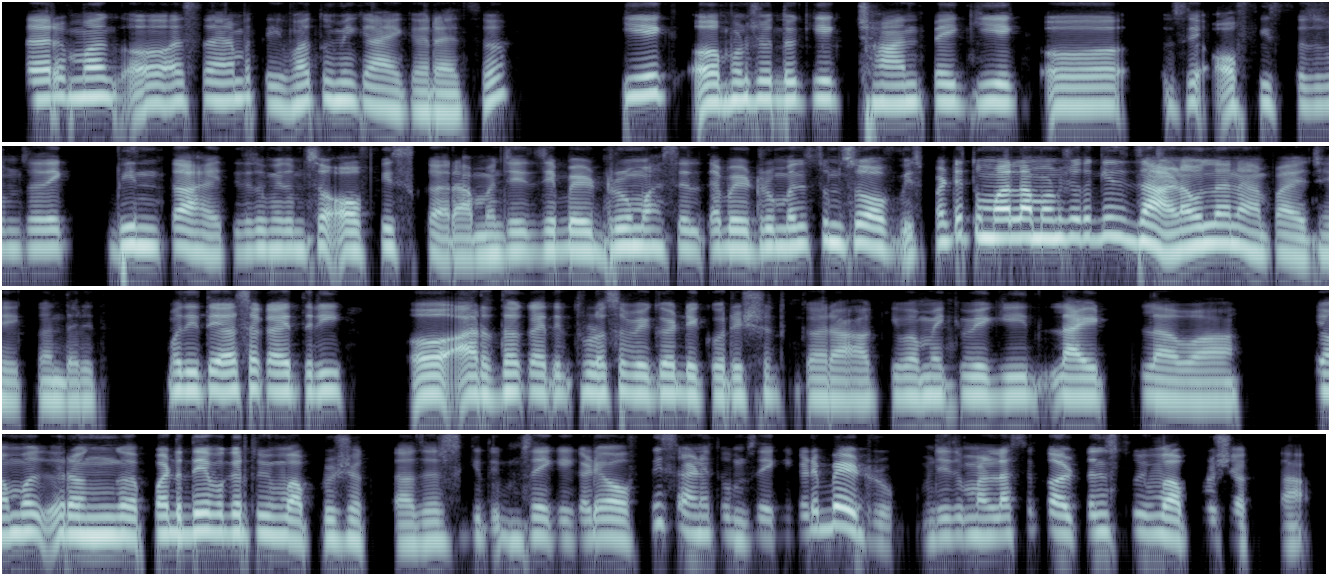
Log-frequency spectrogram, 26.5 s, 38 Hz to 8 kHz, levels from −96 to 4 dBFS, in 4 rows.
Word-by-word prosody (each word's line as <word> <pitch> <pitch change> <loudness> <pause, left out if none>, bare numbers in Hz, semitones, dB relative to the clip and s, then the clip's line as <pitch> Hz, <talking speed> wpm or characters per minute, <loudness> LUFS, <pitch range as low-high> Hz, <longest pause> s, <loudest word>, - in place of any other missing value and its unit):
तर 200 +2 +3
मग 215 0 +3
असं 170 +3 -1
आहे 185 - 0
ना - - -2
मग 205 - -4
तेव्हा 165 +1 -2
तुम्ही 185 -1 +1
काय 150 -5 -1
करायचं? 130 +7 -3 0.6
की 220 - -1
एक 240 -1 +3
म्हणू 175 +3 +4
शकतो, 195 -1 +1
की 200 - -1
एक 195 - -1
छानपैकी 175 0 -1
एक 170 - -2 0.2
अ, 155 0 0 0.3
जे - - -5
ऑफिस 160 +3 -4
तुमचं 160 +1 -7
एक 165 0 -1 0.2
भिंत 175 -1 +2
आहे. 150 -6 +2
तिथे 145 +1 -8
तुम्ही 160 0 -1
तुमचं 155 -1 -2
ऑफिस 150 +2 0
करा. 125 -3 -2
म्हणजे 135 +4 -1
जे 155 - 0
बेडरूम 165 +3 +3
असेल, 165 -1 -3
त्या 160 - -3
बेडरूममध्येच 170 +4 +1
तुमचं 200 -1 +2
ऑफिस. 165 -7 +1
पण 210 +2 -1
ते - - +2
तुम्हाला 245 0 +9
म्हणू 240 0 +7
शकतो, 245 0 +1
की 255 0 +1
जाणवलं 195 0 +6
नाही 160 -6 +2
पाहिजे 130 -2 -2
एकंदरीत. 125 0 -5 0.4
मग 170 - +1
तिथे 175 0 +2
असं 170 +2 +3
काहीतरी 165 0 0 0.4
अ, 140 - 0 0.2
अर्धं 150 +2 +1
काहीतरी 160 -2 -3
थोडंसं 160 0 -2
वेगळं 155 0 0
डेकोरेशन 140 0 -3 0.2
करा 130 -1 -3
किंवा 140 -1 -3
मग 145 - -1
एक 145 - -8
वेगळी 145 0 -1 0.2
लाईट 140 -2 +2 0.2
लावा 125 -2 -1 0.4
किंवा 170 - -1
मग 185 - -2
रंग, 170 0 +4 0.2
पडदे 180 +2 +4
वगैरे 185 -1 +1
तुम्ही 175 -2 -1
वापरू 150 +1 -1
शकता 135 -3 -6
जसं 140 +2 -7
की 160 - -11
तुमचं 145 +2 -7
एकीकडे 150 -1 -5
ऑफिस 155 - -3
आणि 175 -1 -3
तुमचं 155 -3 -11
एकीकडे 160 +6 -8
बेडरूम. 205 - +3
म्हणजे 150 +3 -8
तुम्हाला 165 0 -2
असं 170 +5 -14
कर्टन्स 185 0 -2
तुम्ही 180 -2 -6
वापरू 150 -1 0
शकता. - - -10
165 Hz, 200 wpm, -21 LUFS, 145-180 Hz, 0.6 s, तुम्हाला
